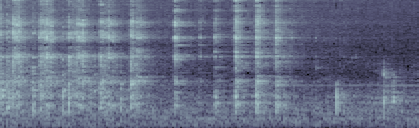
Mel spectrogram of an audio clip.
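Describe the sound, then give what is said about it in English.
Rapid, rhythmic metallic clinks and scrapes of a whisk against a bowl, whisking a sweet honey salad dressing until thick, a steady flurry of bright taps that grows sparser and more spaced out toward the end, with no talking. “And just whisk all of that together. And you'll get a nice thick dressing.”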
